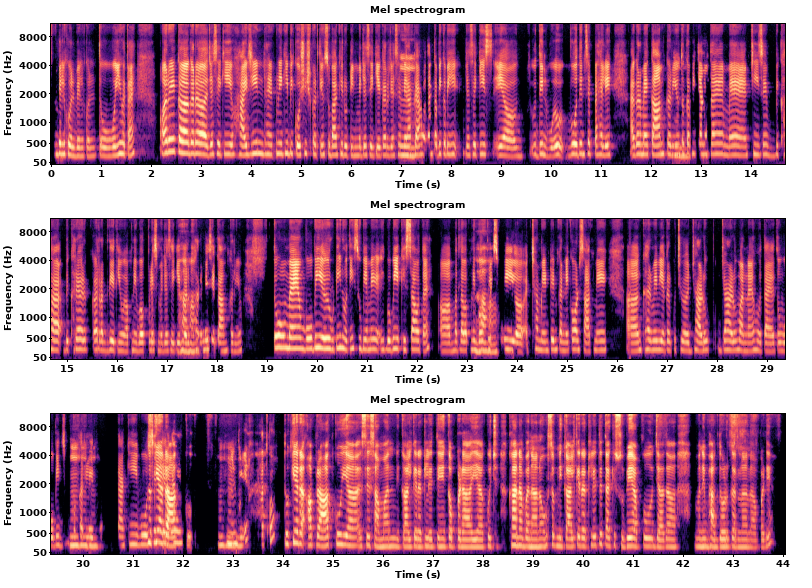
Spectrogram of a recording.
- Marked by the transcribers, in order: in English: "हाइजीन"; in English: "रूटीन"; "बिखेर" said as "बिखरेर"; in English: "वर्क प्लेस"; in English: "रूटीन"; in English: "वर्क प्लेस"; in English: "मेंटेन"; other background noise
- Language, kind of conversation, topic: Hindi, podcast, सुबह की दिनचर्या में आप सबसे ज़रूरी क्या मानते हैं?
